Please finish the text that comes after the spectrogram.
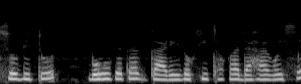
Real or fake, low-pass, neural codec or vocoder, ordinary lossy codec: fake; 7.2 kHz; vocoder, 44.1 kHz, 128 mel bands every 512 samples, BigVGAN v2; AAC, 48 kbps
